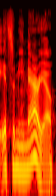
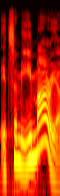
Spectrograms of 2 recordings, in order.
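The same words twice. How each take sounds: First: It is said in a plain New York voice. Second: It is said in Mario's character voice.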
